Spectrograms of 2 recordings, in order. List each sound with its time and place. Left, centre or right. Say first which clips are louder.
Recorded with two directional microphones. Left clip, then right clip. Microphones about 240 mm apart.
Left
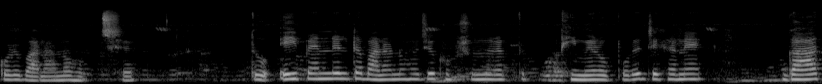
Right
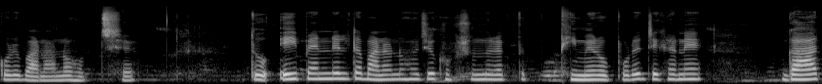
0.0 s a woman's voice: right 10 dB; right
2.5 s a woman's voice: right 10 dB; right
